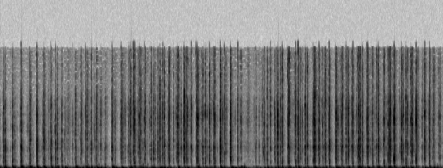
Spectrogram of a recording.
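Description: Fingertips and long natural nails rapidly tap a solid, dark brown genuine leather book cover with raised spine bands. A dense, steady stream of soft, low, muffled thuds is heard, each with a faint clicky edge and very short decay, continuing without pause throughout.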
